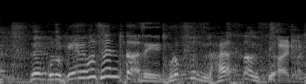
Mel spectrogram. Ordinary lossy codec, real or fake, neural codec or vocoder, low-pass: none; fake; autoencoder, 48 kHz, 32 numbers a frame, DAC-VAE, trained on Japanese speech; 7.2 kHz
